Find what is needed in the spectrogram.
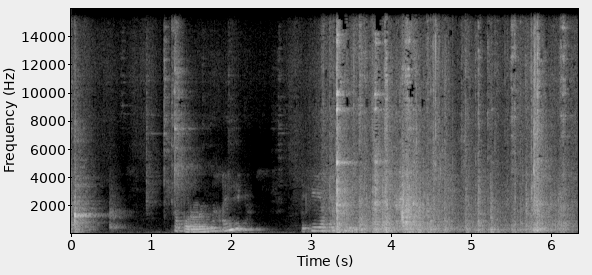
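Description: Hands rummaging through a black plastic garbage bag of discarded kitchenware and paper: rustling with a dense clatter and clinking of dishes and glassware, busiest over the last three seconds.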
